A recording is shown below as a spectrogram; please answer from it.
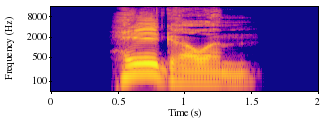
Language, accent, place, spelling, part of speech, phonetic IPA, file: German, Germany, Berlin, hellgrauem, adjective, [ˈhɛlˌɡʁaʊ̯əm], De-hellgrauem.ogg
- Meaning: strong dative masculine/neuter singular of hellgrau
